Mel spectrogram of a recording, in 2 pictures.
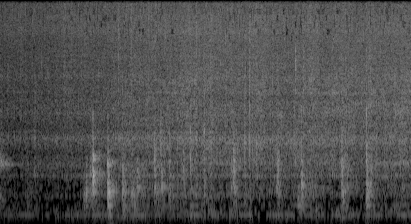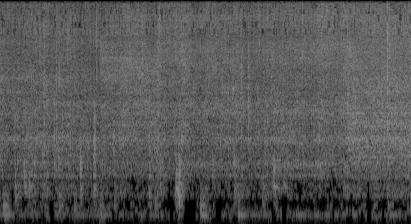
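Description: Chicken keema with ginger and chili sizzles steadily in a pan, a continuous close frying hiss with occasional crackles and faint stirring scrapes throughout.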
